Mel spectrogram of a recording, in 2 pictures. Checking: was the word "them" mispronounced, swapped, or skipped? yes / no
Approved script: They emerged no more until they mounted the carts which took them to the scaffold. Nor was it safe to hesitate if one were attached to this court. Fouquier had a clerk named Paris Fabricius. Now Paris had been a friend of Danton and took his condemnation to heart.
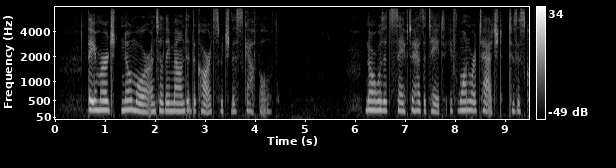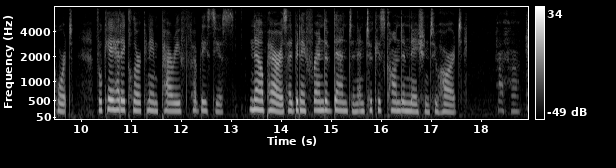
yes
